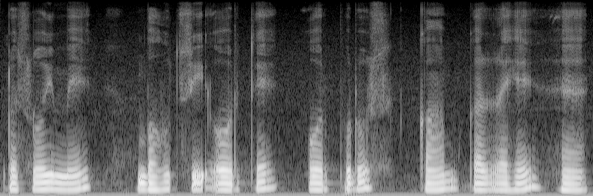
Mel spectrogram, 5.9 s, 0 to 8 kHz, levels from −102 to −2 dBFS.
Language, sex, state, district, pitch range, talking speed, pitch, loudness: Hindi, male, Uttar Pradesh, Saharanpur, 100-110 Hz, 110 wpm, 100 Hz, -16 LUFS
